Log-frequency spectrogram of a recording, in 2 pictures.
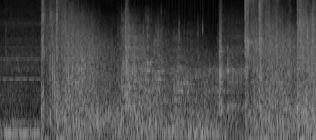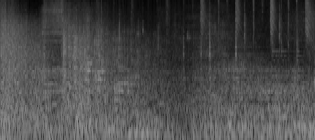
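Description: Explosive charge of a model magnetic mine going off about a second in with a loud boom. Many sharp cracks and pops follow for the rest of the time as the model ship blows apart and burns. Background music plays underneath.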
